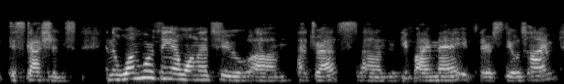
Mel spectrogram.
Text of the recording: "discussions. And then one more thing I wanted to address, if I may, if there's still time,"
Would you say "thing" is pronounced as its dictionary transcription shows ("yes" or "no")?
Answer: yes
